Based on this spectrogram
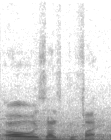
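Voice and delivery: normal talking voice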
